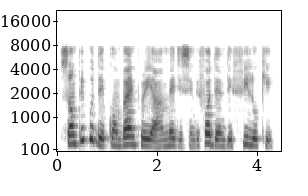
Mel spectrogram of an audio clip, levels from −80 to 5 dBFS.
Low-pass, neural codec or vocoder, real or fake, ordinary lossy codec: none; none; real; none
